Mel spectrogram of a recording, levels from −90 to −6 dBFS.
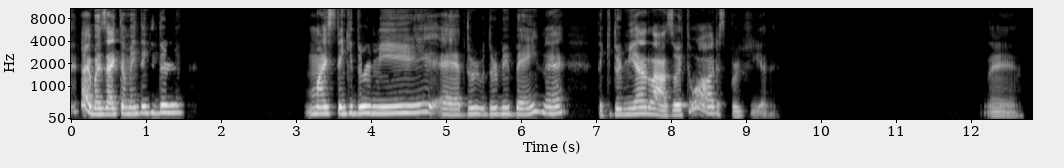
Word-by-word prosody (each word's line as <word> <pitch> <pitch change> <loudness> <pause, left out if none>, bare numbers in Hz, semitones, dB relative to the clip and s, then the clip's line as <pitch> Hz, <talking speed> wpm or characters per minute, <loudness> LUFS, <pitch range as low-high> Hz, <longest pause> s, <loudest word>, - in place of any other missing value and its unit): É, - - +5
mas 175 -2 +2
aí 170 0 +7
também 185 +1 0
tem 200 0 0
que 205 -2 -5
dormir 215 0 +1 1.6
mas 190 0 +1
tem 190 0 +2
que 200 +1 -4
dormir, 205 +3 +2
eh, 160 -2 -3
dor 175 +2 -4
dormir 180 +1 -4
bem, 175 +6 -3
né, 205 0 -3 0.4
tem 140 - -11
que 160 +3 -21
dormir 165 +2 -2
lá 170 -5 +3
às 135 +1 -5
8 145 0 -1
horas 195 0 -4
por 125 -1 -10
dia, 125 - -18
né. - - -26 2.9
É. 120 -1 -12
185 Hz, 125 wpm, -24 LUFS, 165-200 Hz, 2.9 s, aí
